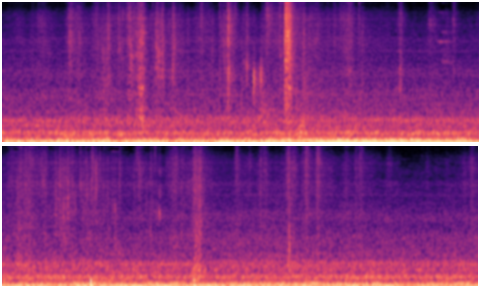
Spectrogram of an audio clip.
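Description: A steady low background rumble, with a few faint light taps and clicks.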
